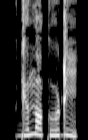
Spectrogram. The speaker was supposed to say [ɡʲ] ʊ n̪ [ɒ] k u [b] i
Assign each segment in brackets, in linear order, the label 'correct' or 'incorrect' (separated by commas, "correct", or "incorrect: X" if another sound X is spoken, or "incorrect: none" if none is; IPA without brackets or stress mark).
correct, correct, incorrect: ɖ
